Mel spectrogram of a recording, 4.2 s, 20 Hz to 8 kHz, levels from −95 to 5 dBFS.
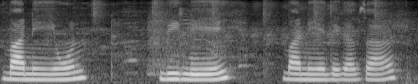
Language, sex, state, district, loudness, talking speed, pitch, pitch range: Chakma, female, Tripura, Unakoti, -17 LUFS, 70 wpm, 200 Hz, 190-230 Hz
